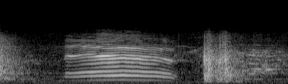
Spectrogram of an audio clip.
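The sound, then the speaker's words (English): A single drawn-out cow moo, fairly loud, lasting about a second and sagging in pitch at the end, followed by a short breathy burst of noise. “She's a cow.”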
